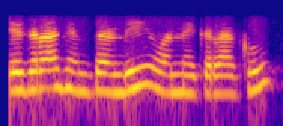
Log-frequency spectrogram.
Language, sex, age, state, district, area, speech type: Telugu, female, 18-30, Telangana, Peddapalli, rural, conversation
